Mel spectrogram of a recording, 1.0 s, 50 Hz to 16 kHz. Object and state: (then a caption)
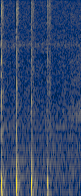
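Hollow-sounding baked brown bread. A loaf of baked Irish brown bread (whole wheat) is turned over and tapped on the bottom, giving four quick, hollow knocks with a low, dry thud around 270 Hz. The hollow sound shows the bread is cooked.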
